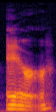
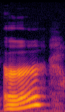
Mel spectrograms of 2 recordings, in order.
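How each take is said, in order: First: The word sounds like 'air'. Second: The word sounds like 'er'. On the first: "it er or air" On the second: "it er or air"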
